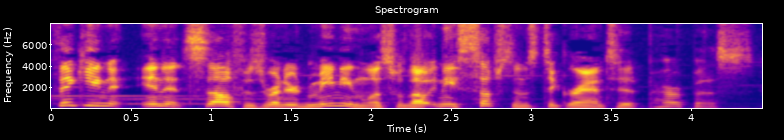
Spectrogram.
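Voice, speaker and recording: A man's voice: high-pitched, animated, a little fast, fairly bright tone, soft background music. A man hosting a let's play, reading a visual novel aloud theatrically with goofy, crude joking commentary.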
